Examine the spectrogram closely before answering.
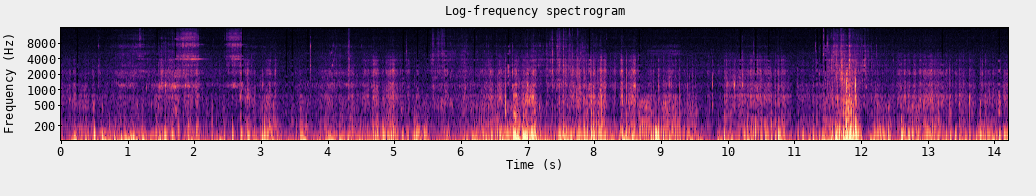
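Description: Shallow water sloshing and splashing as a hooked snook thrashes at the surface beside a wading angler, with the loudest splash near the end.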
